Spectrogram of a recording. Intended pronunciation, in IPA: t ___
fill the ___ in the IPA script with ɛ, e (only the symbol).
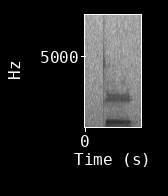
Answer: e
